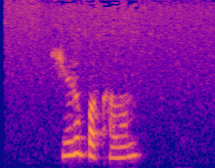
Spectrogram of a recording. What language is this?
Turkish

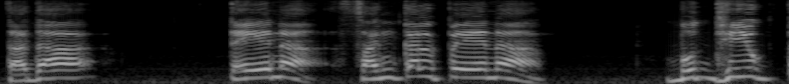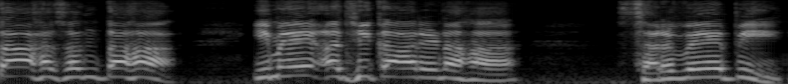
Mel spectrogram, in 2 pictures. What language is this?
Sanskrit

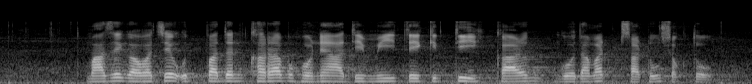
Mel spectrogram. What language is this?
Marathi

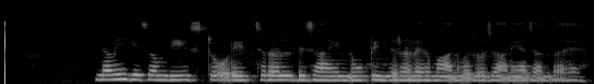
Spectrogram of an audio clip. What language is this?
Punjabi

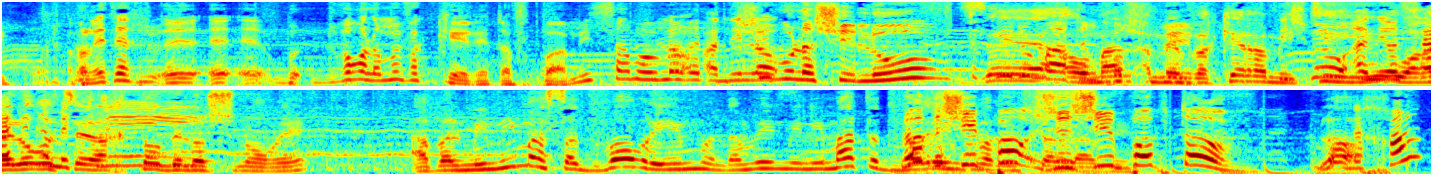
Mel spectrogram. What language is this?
Hebrew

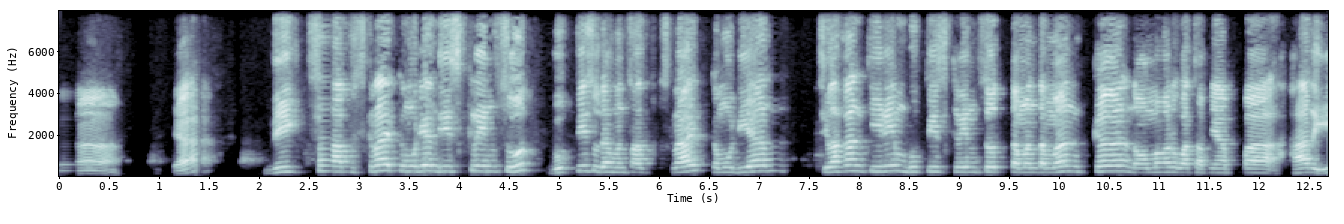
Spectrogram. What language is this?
Indonesian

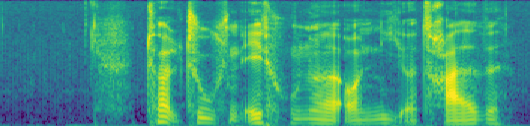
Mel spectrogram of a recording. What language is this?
Danish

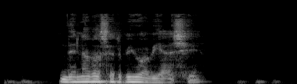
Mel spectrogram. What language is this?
Galician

